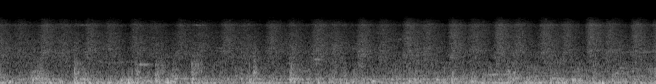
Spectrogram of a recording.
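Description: Narrow-gauge steam-hauled passenger train in motion: a steady rumble and clatter of the coach wheels running on the rails, heard from aboard a coach.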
